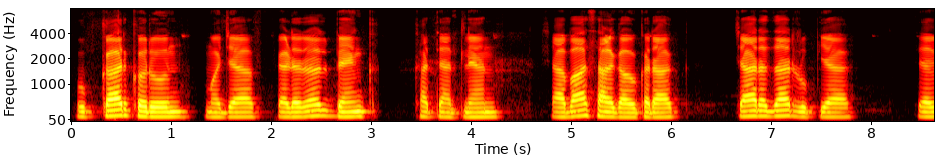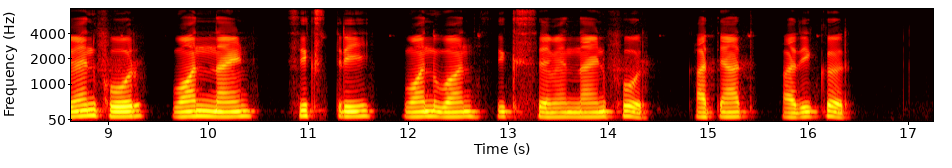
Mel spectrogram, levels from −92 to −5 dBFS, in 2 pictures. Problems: none marked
